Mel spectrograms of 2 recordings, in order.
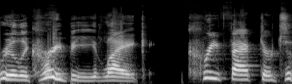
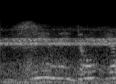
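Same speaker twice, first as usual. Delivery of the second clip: put-on creepy old lady voice, higher and quieter; 6 semitones higher, 14 dB quieter than usual. Retelling a trail camera clip of a woman: imitating a creepy old lady. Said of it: "this creepy old lady go and go".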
